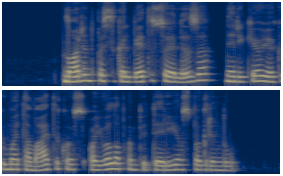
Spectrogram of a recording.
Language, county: Lithuanian, Vilnius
